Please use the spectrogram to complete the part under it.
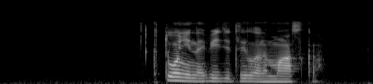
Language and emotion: Russian, angry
